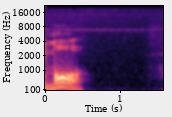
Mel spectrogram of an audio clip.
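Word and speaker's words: more: I can't wait any मोर. Alright, longer, मोर. आपने गौर किया, आर से पहले वॉवल है दोनों वर्ड्स में, इस वजह से आर की आवाज़ ऑलमोस्ट साइलेंट.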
